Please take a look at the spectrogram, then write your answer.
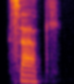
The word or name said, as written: sac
